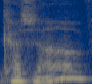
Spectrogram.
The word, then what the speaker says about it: Kajar: Aber wir hören jetzt das Stück Kajar, habe ich das richtig ausgesprochen, von Seda? – Mhm. Ja. Also, ja, ich.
